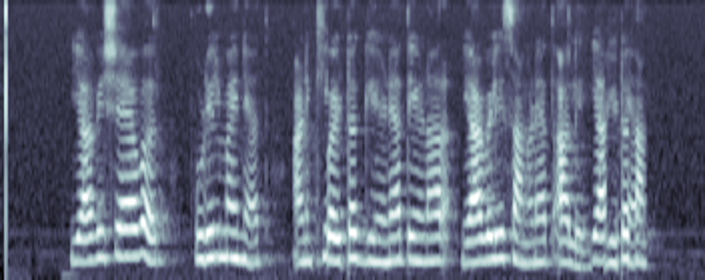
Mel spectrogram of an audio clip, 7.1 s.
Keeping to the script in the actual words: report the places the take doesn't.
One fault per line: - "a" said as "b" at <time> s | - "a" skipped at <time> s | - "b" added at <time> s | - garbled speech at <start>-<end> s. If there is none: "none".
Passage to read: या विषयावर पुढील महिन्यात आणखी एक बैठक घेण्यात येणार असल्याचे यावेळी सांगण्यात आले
- "एक" skipped at 3.3 s
- "असल्याचे" skipped at 4.5 s
- garbled speech at 5.9-6.5 s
